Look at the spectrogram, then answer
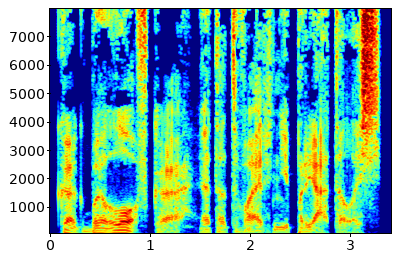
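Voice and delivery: low, soft, slow menacing voice; a dark, quiet oath of revenge; menacing vow. Acted. Redfern swears to find the creature, low menacing voice.

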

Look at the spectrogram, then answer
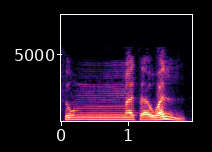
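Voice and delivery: "ثم تول" with a long held m and a pressed final l; وقف بالضغط على اللام. Shown as a demonstration. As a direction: stop on "تول", leaning hard on the doubled l. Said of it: "ولا بد من الضغط على اللام المشددة". (الوقف على «ثم تول» بالضغط على اللام المشددة)

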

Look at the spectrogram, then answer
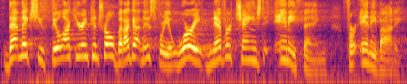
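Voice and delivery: ordinary talk, nothing marked

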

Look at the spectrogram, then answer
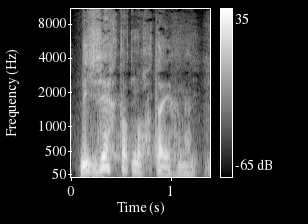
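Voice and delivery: usual speaking voice

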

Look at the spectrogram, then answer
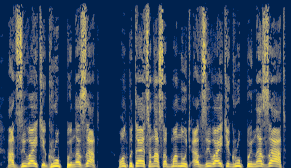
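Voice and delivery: loud, high, insistent yell; urgent shouting. A narrator's reading. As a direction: yell the retreat order with heavy force. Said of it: "закричал Дронго". (настойчивый крик во весь голос)

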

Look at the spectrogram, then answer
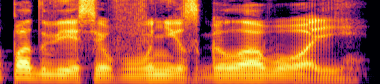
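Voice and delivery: plain reading voice

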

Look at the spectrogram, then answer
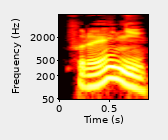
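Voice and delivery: drawn-out reproving call of a name; quiet exclamation. A narrator's reading. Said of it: "тихо вигукнув Стю". (застережливий вигук)

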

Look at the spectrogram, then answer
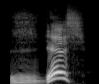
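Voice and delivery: abrupt cry leaping up from low; brief narrated exclamation from an unseen voice; sudden cry. A narrator's reading. Unseen man answering where the jester is, sudden cry. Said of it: "вскричал чей-то голос".

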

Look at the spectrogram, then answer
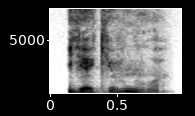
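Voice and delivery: ordinary delivery

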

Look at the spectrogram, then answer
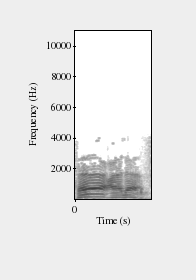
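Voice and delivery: فاعل spoken very slowly and deliberately; slow demo. Shown as a demonstration. Teacher slowly giving the pattern فاعل to the student. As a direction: spell out فاعل syllable by syllable. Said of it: "على وزن إيه".

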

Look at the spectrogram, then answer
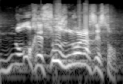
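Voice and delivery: más alto y fuerte, tajante; voz del cielo. Retold or imitated. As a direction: una voz del cielo que interrumpe con fuerza. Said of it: "se hubiera oído la voz del cielo". (la voz del cielo detiene a Jesús con fuerza)

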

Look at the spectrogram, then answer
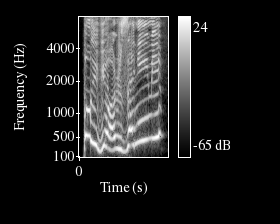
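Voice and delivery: high, loud, slow whoop of joy; joyful yell. A narrator's reading. Gryphon whoops the dance to Alice, overjoyed. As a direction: yell it out in delight. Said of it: "радостно завопил Грифон".

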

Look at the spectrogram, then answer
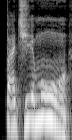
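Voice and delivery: high, loud, long-drawn wail; anguished cry, stretched very slow; despairing howl. A narrator's reading. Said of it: "в отчаянии воет он".

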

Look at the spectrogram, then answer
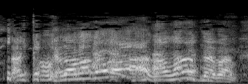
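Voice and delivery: high, laughing brush-off; laughing dismissal. Acted. Klinkov laughing off his friend's jab about prisons. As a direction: laugh the teasing away.

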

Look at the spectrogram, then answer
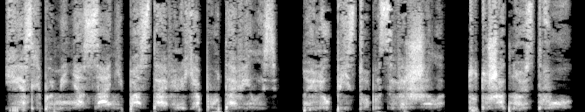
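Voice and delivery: very soft gossiping whisper. A narrator's reading. Older student gossips about the lad, whispering. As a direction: whisper it to friends, barely voiced. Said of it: "услышала она шёпот за спиной".

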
